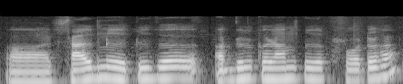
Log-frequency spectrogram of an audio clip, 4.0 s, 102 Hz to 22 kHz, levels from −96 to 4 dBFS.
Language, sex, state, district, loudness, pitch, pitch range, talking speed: Hindi, male, Bihar, Patna, -15 LUFS, 140 Hz, 125-150 Hz, 150 wpm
